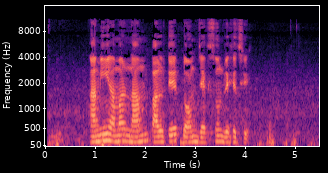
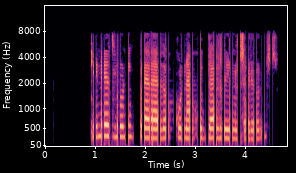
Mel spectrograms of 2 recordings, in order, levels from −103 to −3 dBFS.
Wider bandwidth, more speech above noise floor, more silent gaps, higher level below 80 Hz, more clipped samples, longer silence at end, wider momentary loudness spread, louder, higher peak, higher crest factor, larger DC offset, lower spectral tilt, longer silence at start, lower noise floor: first, 11.5 kHz vs 8 kHz; second, 27 dB vs over 70 dB; second, none vs 2.57-2.62 s; first, -46 dBFS vs -54 dBFS; neither; first, 0.45 s vs 0.25 s; first, 22 LU vs 13 LU; about the same, -22 LUFS vs -20 LUFS; about the same, -2 dBFS vs -2 dBFS; about the same, 22 dB vs 20 dB; neither; first, -5 dB/octave vs -3 dB/octave; second, 0.05 s vs 0.9 s; second, -49 dBFS vs under -90 dBFS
